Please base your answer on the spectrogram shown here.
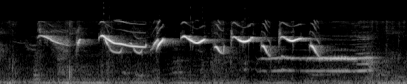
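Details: Common iora calling to prompt other ioras to sing: a rapid string of bright wavering whistled notes, falling and rising, ending in a drawn-out lower whistle, in a quiet setting.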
